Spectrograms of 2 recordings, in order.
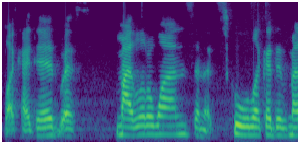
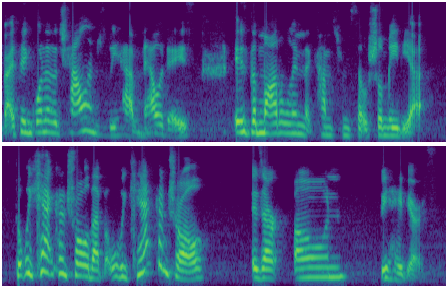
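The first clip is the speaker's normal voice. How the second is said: ordinary talk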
